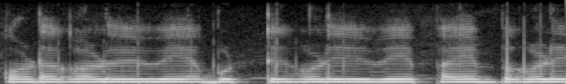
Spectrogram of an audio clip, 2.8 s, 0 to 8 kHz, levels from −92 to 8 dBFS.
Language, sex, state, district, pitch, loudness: Kannada, female, Karnataka, Bidar, 245 Hz, -13 LUFS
